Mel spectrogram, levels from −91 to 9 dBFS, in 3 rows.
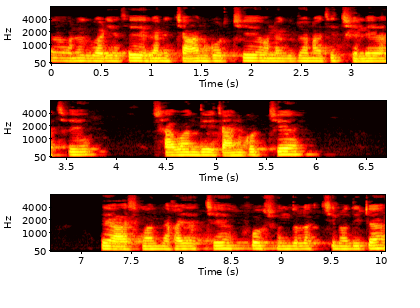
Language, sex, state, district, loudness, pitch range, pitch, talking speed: Bengali, male, West Bengal, Kolkata, -17 LUFS, 140-150 Hz, 145 Hz, 145 wpm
